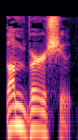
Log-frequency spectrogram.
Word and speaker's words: Bumbershoot: Bumbershoot. – Bumbershoot. – I will not let you mispronounce Bumbershoot. – Bumbershoot. Bumper. – No, there's a B, not a P.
